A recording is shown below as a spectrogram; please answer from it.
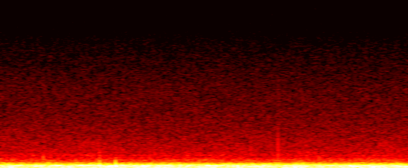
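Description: Steady low background hum with no distinct events.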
